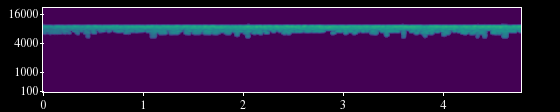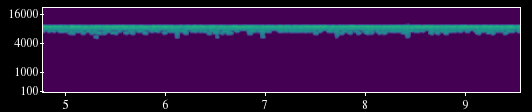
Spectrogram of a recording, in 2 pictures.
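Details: Aemaebuli grasshopper, recorded in 2020: an unbroken, very high, hissing buzz that holds at a steady pitch throughout and swells slightly in the first two seconds. No other sounds.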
